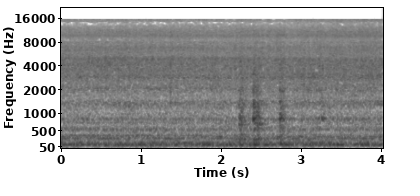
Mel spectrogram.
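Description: Chicken pieces coated with ginger-garlic paste being stirred in a frying pan for dry chilli chicken, giving a dense continuous hiss and sizzle with a few faint spatula scrapes, close up and without speech.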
